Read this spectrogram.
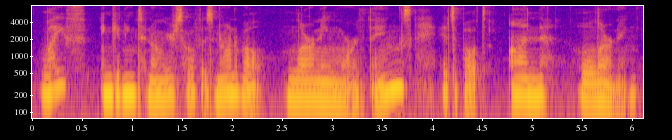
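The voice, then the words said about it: Soft-spoken whisper. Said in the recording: “this podcast is soft-spoken and whispering.”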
